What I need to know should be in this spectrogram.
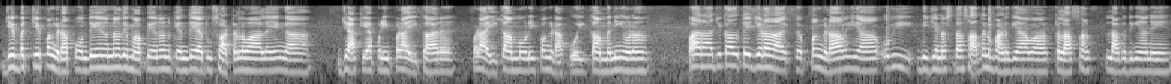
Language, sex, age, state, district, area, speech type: Punjabi, female, 60+, Punjab, Ludhiana, urban, spontaneous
